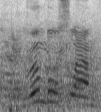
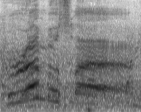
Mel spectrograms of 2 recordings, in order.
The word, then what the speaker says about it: Rumble Slam: did mention this game Rumble slam you got to say it like Rumble slam oh sorry Rumble slam that's how you do it that's how you do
